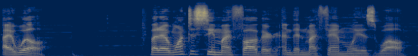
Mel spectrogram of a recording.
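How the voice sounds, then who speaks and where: A man voicing a gentle, anxious young woman heroine in a story reading, soft and hesitant. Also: medium pitch, brisk, faint music behind, close to an everyday voice. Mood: worried.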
